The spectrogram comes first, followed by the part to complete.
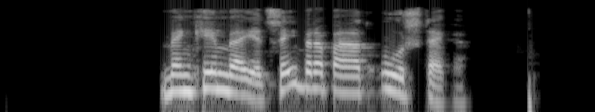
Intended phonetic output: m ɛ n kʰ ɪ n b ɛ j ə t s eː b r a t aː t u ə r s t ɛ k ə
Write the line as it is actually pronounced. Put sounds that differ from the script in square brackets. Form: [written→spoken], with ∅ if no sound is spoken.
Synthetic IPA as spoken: m ɛ n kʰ ɪ n b ɛ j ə t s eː b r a [t→p] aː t u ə r s t ɛ k ə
